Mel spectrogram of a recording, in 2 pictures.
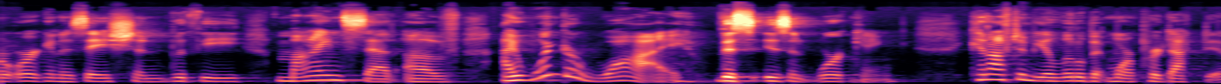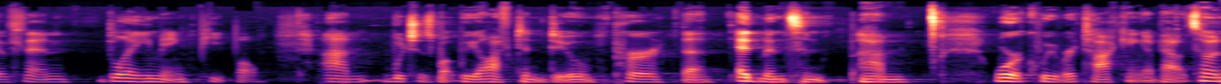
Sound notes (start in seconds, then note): none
